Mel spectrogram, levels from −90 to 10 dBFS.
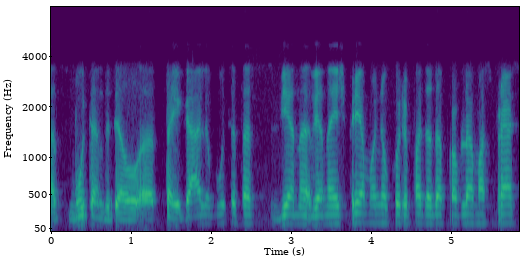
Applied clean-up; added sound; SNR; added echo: none; none; none; none.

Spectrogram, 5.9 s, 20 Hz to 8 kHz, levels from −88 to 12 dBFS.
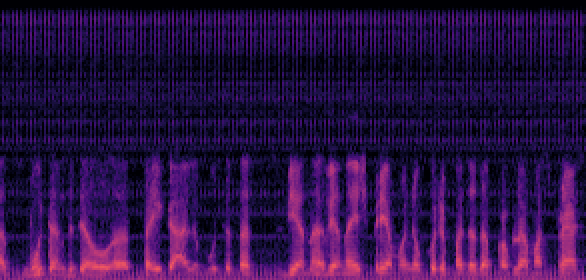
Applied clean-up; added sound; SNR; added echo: none; Idling; 16 dB; none.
